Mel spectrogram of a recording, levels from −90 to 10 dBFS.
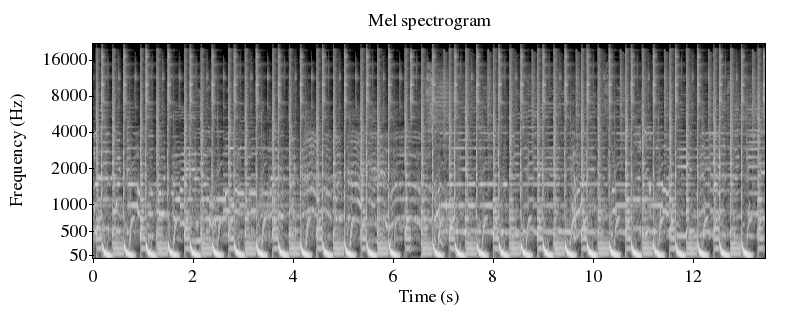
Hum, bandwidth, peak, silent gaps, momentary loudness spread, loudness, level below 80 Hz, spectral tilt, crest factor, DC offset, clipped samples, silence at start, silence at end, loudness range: none; over 20 kHz; 0 dBFS; none; 1 LU; -7 LUFS; -12 dBFS; -4 dB/octave; 6 dB; under 0.1%; 2%; 0 s; 0 s; 1 LU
